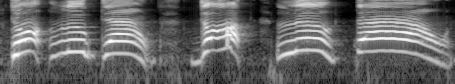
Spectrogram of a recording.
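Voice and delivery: high, slow calling out; shouting encouragement. A narrator's reading. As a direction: call it out from down the street. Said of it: "Robbie screaming".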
